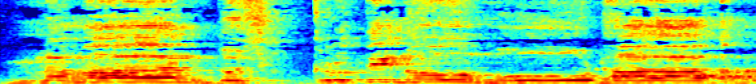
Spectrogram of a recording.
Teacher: पहले चरण में मां के ऊपर अनुस्वार के बाद का जो अक्षर है वो है द, और अनुस्वार के बाद जब द आएगा तो अनुस्वार का उच्चारण होगा न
